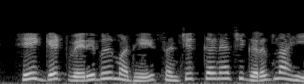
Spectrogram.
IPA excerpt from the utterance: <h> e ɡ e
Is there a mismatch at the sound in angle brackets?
no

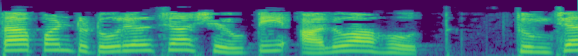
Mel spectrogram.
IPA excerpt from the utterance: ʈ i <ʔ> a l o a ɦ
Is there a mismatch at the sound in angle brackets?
no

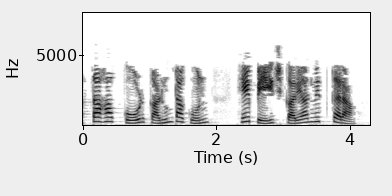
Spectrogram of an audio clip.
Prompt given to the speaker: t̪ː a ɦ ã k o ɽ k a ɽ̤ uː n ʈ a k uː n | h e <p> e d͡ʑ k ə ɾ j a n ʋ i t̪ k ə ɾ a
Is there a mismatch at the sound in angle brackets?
no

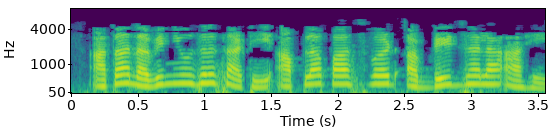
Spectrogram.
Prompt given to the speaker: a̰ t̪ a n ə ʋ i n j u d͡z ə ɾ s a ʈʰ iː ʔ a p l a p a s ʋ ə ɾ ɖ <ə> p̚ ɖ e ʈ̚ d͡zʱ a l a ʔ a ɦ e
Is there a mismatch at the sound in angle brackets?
no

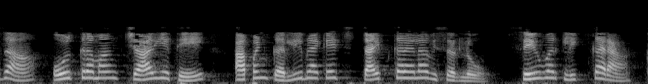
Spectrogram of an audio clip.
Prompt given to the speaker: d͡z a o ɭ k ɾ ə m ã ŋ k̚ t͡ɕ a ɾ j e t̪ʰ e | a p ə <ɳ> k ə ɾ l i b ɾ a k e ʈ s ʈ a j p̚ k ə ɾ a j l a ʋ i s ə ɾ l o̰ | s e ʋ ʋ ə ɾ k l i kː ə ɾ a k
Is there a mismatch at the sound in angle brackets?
no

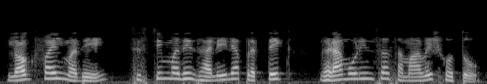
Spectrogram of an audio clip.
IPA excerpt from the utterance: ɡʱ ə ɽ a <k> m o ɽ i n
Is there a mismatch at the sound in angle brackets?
yes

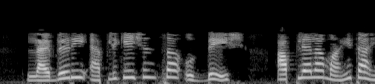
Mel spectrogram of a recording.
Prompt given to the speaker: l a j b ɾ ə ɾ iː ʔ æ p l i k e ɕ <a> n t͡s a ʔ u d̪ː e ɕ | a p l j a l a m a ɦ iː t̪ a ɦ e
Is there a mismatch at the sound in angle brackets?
yes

